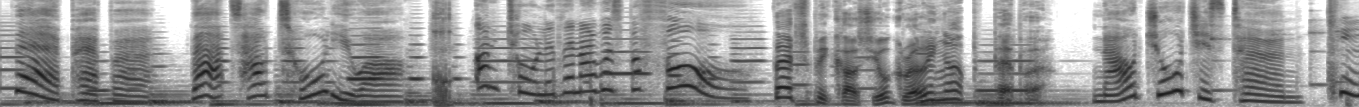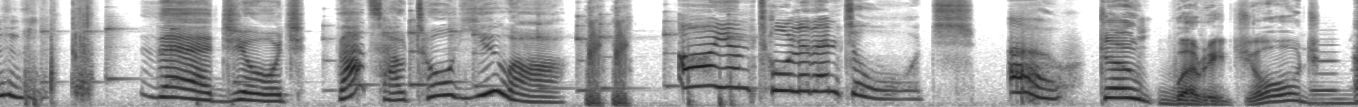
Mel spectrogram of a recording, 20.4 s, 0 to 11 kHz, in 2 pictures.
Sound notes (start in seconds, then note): 3.2 snorts; 10.2 giggling; 14.6 snorts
